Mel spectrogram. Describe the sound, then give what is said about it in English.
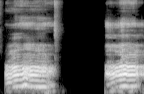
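A man lying on the ground with both legs broken moans weakly in pain twice. Each groan is drawn out for under a second with a wavering, low voice, separated by a brief silence. No words are spoken. “And you see a man with a curly gray beard and curly gray hair and a checker shirt lying on the ground with both his legs broken, moaning weakly.”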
